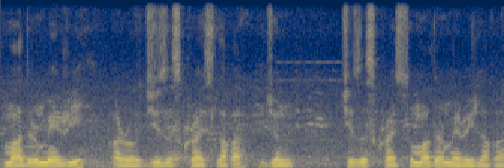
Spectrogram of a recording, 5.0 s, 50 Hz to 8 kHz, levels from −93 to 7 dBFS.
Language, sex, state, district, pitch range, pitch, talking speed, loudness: Nagamese, male, Nagaland, Dimapur, 110-115 Hz, 115 Hz, 155 wpm, -17 LUFS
